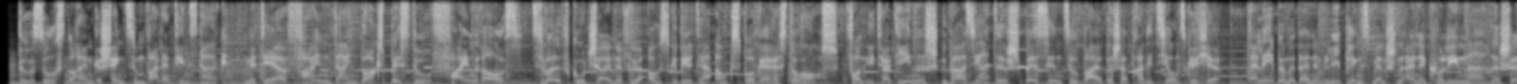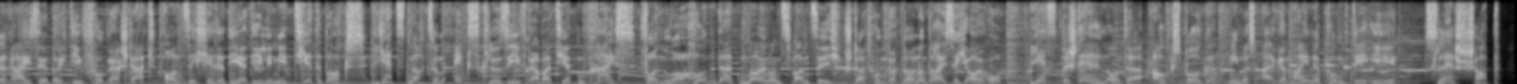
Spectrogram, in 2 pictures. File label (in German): Funkspot; Pressedruck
